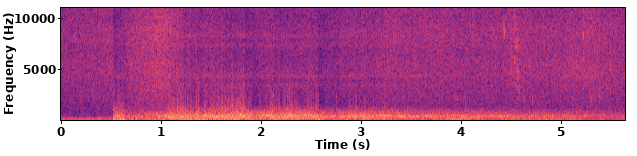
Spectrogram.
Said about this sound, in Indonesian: Tiba-tiba kedengeran suara gemuruh bergema yang kencang banget teman Nusantara. Itu dari arah gunung ya.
